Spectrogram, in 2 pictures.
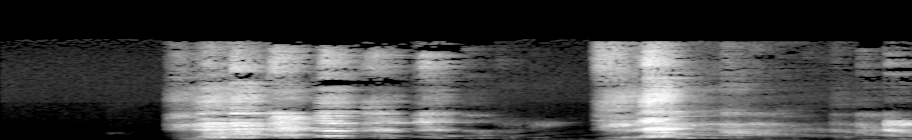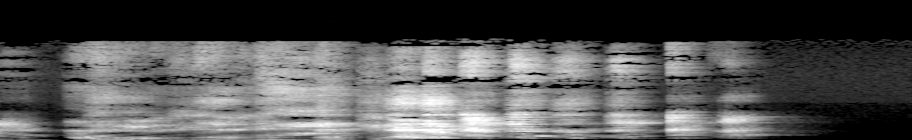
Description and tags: crazy laugh echo
a guy laughing psychotically in a tunnel or something
male, laughter, guy, crazy, echo, psychotic, laugh, evil, creepy, insane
